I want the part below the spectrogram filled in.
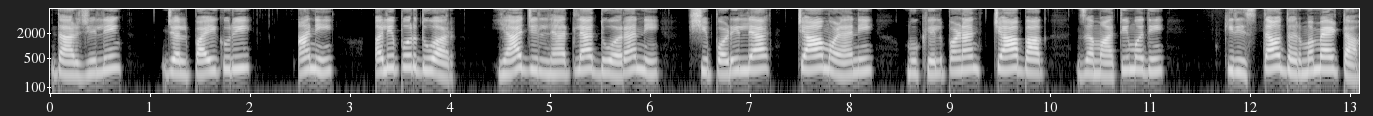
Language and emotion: Goan Konkani, neutral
